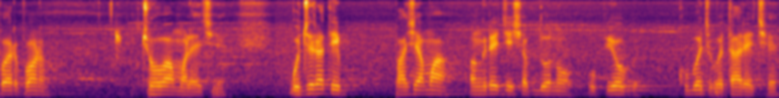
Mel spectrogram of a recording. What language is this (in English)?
Gujarati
